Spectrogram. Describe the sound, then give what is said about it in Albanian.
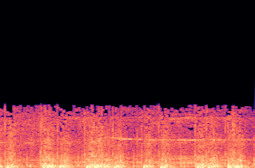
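Fireworks set off in Kosovo to celebrate a homecoming: dense, continuous crackling and popping, loud and steady throughout with no break. “Për nder të kthimit të tij në Kosovë janë ndezur fishek zjarre”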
